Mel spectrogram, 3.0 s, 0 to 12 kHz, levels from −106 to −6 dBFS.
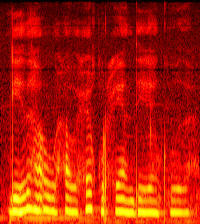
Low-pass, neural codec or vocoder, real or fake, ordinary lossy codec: none; none; real; none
